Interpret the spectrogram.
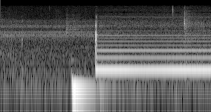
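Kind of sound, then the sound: signal or alarm, telephone busy signal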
